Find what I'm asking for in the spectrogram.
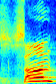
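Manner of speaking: put-on high good ol' boy calling son; tow truck driver Bubba.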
